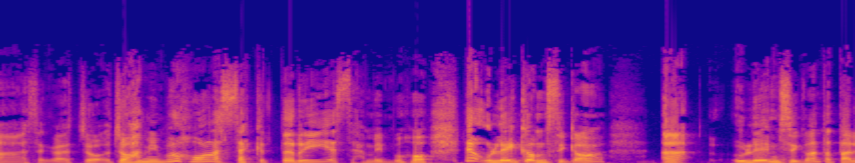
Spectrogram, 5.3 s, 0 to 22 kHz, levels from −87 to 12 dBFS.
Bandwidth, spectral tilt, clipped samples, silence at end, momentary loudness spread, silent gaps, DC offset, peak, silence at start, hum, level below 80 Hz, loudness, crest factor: 16 kHz; -3 dB/octave; under 0.1%; 0 s; 9 LU; none; under 0.1%; 0 dBFS; 0 s; none; -48 dBFS; -15 LUFS; 16 dB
